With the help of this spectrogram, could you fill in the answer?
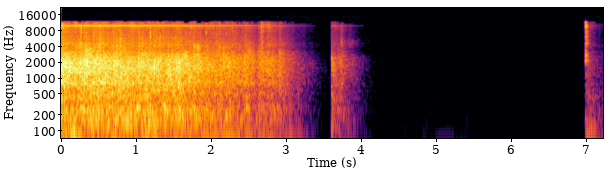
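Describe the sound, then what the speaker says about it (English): Applause from an audience in a parliament hall, a dense roar of clapping that fades out over about three seconds, followed by a brief trailing patter and then silence with a faint click at the end. "A big round of applause for Nandini Yadav."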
